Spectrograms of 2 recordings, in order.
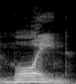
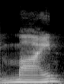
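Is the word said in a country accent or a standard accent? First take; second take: country; standard. First: The vowel sounds like 'oy', a country accent. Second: The vowel sounds like 'eye', a standard accent. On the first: "how they actually pronounce it" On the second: "You would say mine"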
